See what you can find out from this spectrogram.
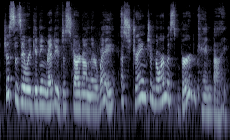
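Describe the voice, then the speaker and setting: An older woman, a grandmother, reading a children's picture book aloud in a deliberate way with emphasized story words. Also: mid-range voice, sing-song. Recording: faint noise on homemade video.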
